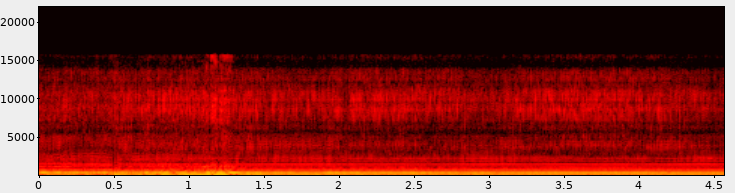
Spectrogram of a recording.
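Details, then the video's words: Bees in the hive producing a constant low buzz, picked up by a Rode NT-USB microphone; a short swell in the hum just after one second, then a smooth, unchanging drone. "Bee Hive Sound"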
